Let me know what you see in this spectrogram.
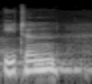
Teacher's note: there's a consonant there at the end which becomes syllabic that is to say there is a schwa there which has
